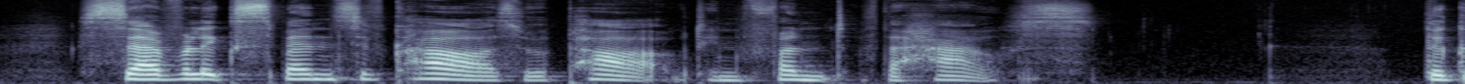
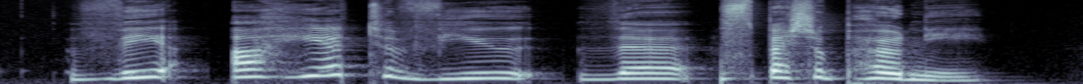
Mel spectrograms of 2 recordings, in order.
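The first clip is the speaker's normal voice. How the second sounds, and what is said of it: Phony Russian accent. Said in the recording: “spoke in her best phony Russian accent”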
